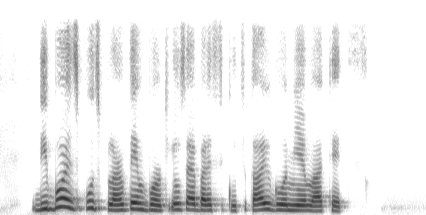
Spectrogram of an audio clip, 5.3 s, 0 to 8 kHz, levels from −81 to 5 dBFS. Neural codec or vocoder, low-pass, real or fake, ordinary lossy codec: codec, 24 kHz, 0.9 kbps, WavTokenizer, large speech release; 7.2 kHz; fake; MP3, 64 kbps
